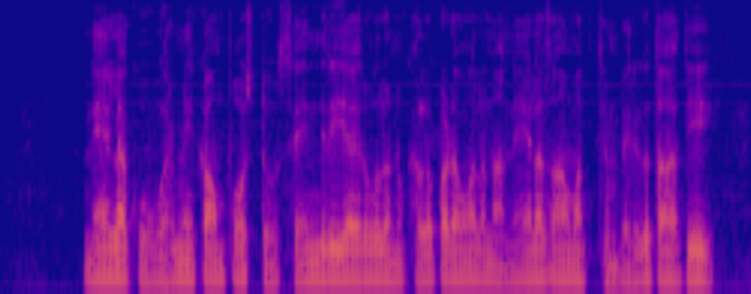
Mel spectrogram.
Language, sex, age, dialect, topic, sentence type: Telugu, male, 41-45, Southern, agriculture, statement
